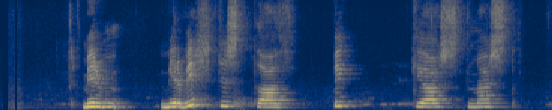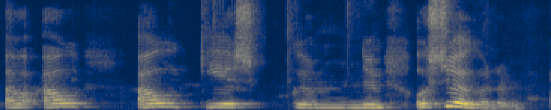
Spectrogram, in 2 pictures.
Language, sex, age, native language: Icelandic, female, 11, Icelandic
